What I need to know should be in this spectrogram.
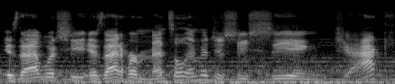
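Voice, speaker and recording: A man's voice: a little high, lively intonation, measured pace. A man co-hosting a livestream with casual, jokey banter and commentary over game music. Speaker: streamer co-host. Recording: music behind.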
